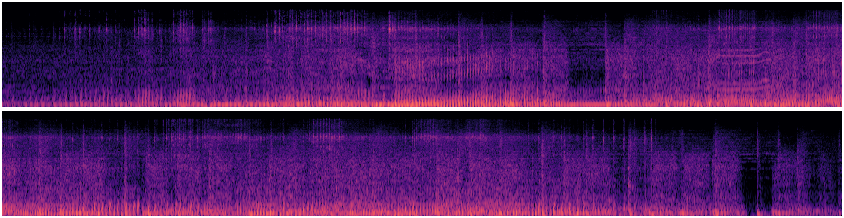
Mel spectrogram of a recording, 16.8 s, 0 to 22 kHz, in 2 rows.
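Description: A Yuki Skyteam 200 single-cylinder motorcycle is ridden, running on the choke, with its engine note rising and falling as the throttle is worked. Background music plays over it, and there is a brief break about six seconds in.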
